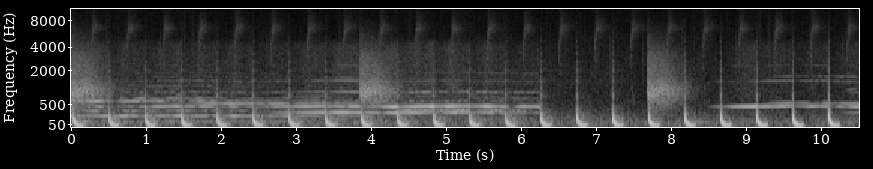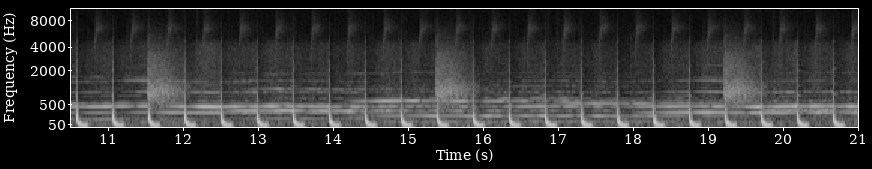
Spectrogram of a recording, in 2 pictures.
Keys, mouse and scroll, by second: 2.9 click, 3.2-4.7 drag, 4.9 click, 5.7 scroll down 2, 5.9-7.3 middle drag, 7.7 KP_Divide, 8.3-8.8 scroll up 2, 8.8-10.3 middle drag, 11.2 shift+z, 11.6-12.3 scroll up 3, 12.7 click, 13.3 click, 14.2 KP_Divide, 15.0 KP_Divide, 15.4 ctrl+z, 15.6 ctrl+z, 16.4 shift+z, 17.1 ctrl+z, 17.7 ctrl+z, 18.0 ctrl+z, 18.5 ctrl+z, 18.8 ctrl+z, 19.4 ctrl+shift+z, 19.7 ctrl+shift+z, 20.6 ctrl+shift+z, 20.9 ctrl+shift+z.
